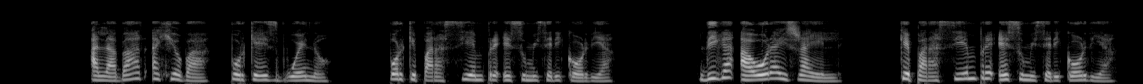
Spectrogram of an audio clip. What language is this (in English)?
Spanish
